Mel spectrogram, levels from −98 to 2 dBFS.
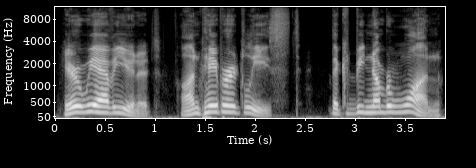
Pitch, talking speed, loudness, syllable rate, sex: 145 Hz, 215 wpm, -17 LUFS, 5.8 syllables/s, male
